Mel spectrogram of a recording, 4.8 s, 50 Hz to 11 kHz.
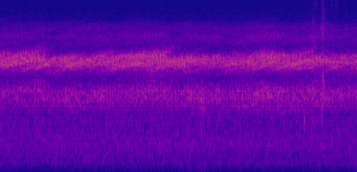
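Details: Pond frogs in Sanborn, New York, recorded 29 March 2020, massed in a steady, shrill chorus; countless high peeps blur into one unbroken ringing tone, with a faint lower second band and a couple of short clicks near the end.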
